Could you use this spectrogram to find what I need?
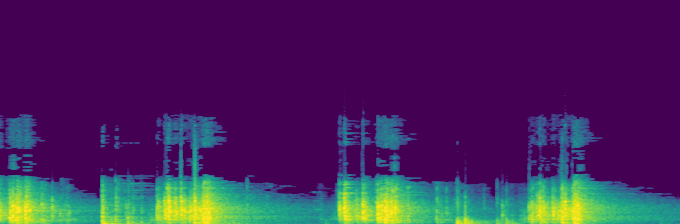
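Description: A gun's metal action clicks and clacks.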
